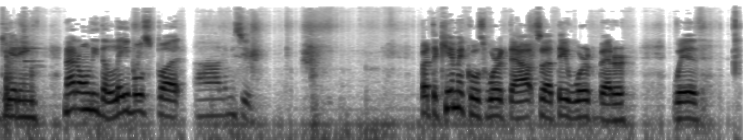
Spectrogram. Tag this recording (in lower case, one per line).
speech
spray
